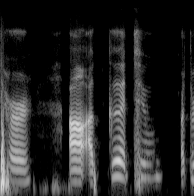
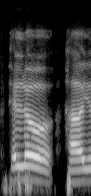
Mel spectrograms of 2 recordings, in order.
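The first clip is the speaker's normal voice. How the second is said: put-on Nigerian accent, much lower; 3 semitones lower, 3 dB louder than usual. Speaker quotes a man heard on a friend's speakerphone: Nigerian accent. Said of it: "clearly a Nigerian African accent".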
